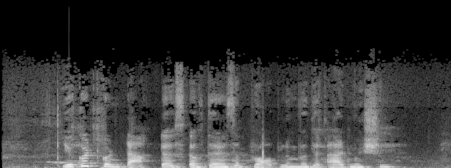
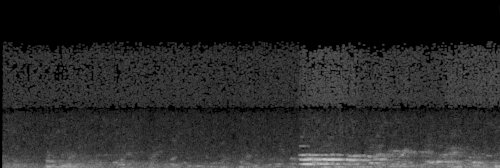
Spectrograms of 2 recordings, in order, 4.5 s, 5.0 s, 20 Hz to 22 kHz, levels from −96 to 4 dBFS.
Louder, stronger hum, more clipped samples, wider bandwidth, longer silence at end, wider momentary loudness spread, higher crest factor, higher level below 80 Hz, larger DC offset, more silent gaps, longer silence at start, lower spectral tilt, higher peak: first, -15 LUFS vs -30 LUFS; neither; neither; second, 14 kHz vs 16.5 kHz; first, 0.5 s vs 0 s; second, 6 LU vs 25 LU; second, 16 dB vs 22 dB; first, -50 dBFS vs -70 dBFS; neither; neither; about the same, 0.1 s vs 0.05 s; about the same, -6 dB/octave vs -5.5 dB/octave; first, 0 dBFS vs -12 dBFS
